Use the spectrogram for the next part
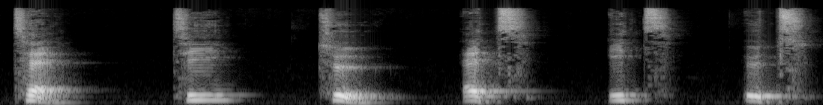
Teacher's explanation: T harfi dilin ucunun üst ön dişlere değmesiyle çıkar. İnce ve keskin bir harftir.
